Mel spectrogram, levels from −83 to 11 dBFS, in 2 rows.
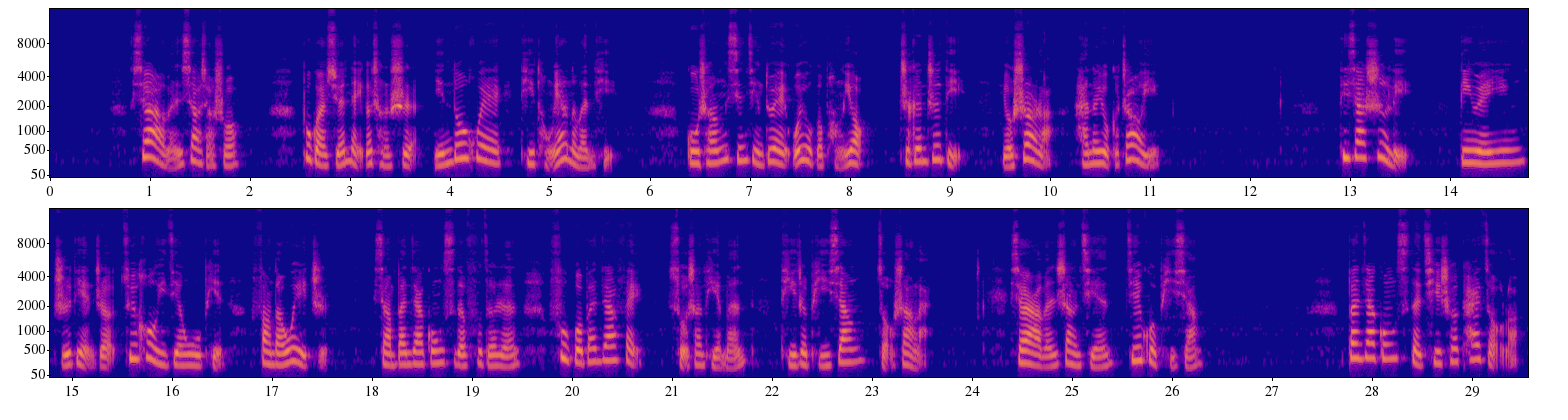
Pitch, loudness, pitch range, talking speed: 255 Hz, -24 LUFS, 220-330 Hz, 225 characters per minute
